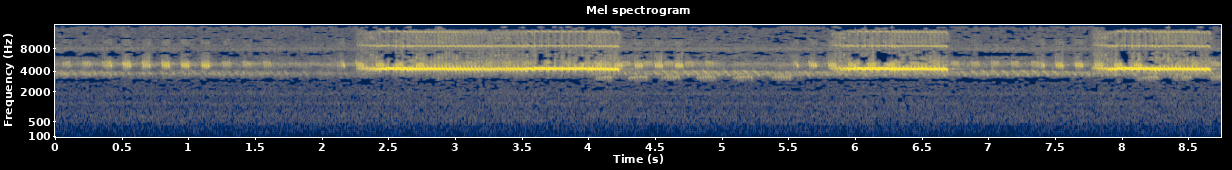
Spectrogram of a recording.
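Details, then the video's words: Insect chorus from a nature recording: a soft, rapidly pulsing high chirp runs throughout, broken by three louder sustained trills, the first lasting about two seconds. "the sound of insects"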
